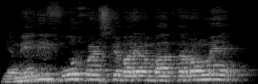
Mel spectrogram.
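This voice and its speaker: High-voiced teacher in an echoey room. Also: male voice, steady tone, a little mellow, distant mic. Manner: slow, repeats key terms, asks and answers his own questions. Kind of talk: classroom lesson.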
